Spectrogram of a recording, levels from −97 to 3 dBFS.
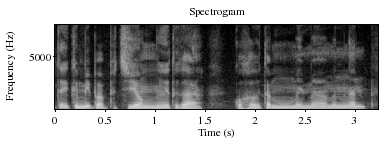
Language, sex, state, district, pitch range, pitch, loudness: Wancho, male, Arunachal Pradesh, Longding, 115-125 Hz, 120 Hz, -18 LUFS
